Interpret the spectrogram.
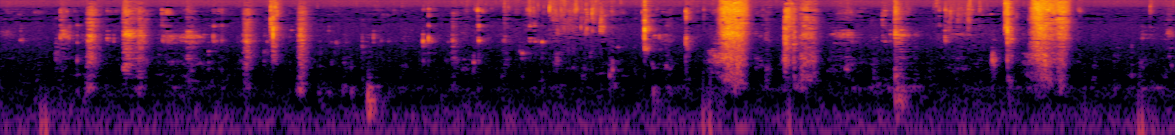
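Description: Close-up eating sounds of a person eating rice by hand: wet chewing and lip smacks, with fingers squishing and mixing rice on a metal plate. There are many short clicks and smacks, and the loudest come about seven and ten seconds in.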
